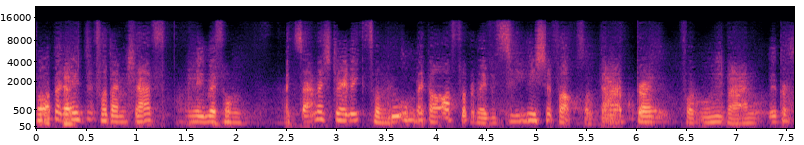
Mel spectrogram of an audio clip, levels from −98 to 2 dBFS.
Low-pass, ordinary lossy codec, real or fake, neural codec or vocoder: 14.4 kHz; AAC, 64 kbps; fake; codec, 44.1 kHz, 0.9 kbps, DAC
